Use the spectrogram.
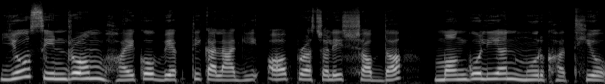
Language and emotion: Nepali, neutral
